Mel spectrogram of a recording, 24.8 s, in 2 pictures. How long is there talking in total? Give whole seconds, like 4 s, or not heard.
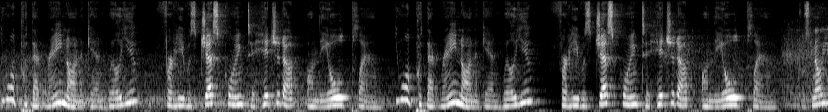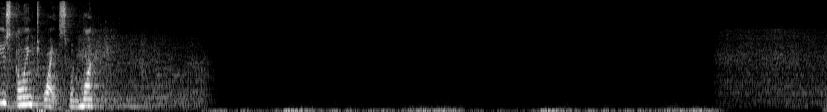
14 s.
